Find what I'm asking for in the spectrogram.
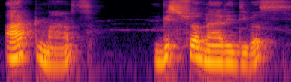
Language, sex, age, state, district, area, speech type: Nepali, male, 60+, West Bengal, Kalimpong, rural, spontaneous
